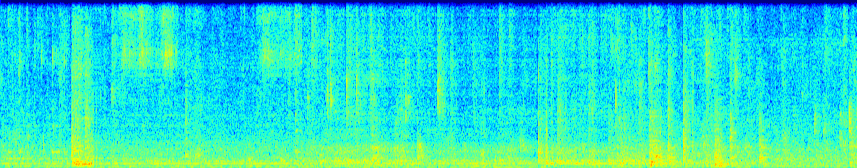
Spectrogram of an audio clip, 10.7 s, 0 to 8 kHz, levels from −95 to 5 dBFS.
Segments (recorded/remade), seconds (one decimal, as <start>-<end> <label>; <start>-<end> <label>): 0.0-4.1 recorded; 4.1-7.6 remade; 7.6-10.7 recorded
